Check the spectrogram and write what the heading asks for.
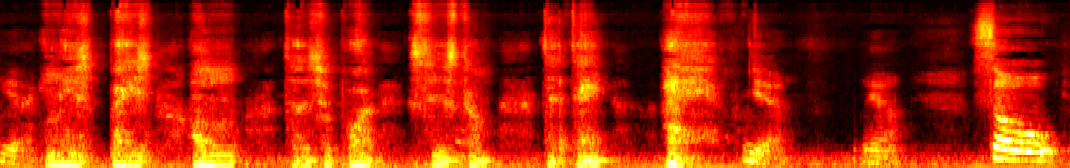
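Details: Speech impediment in a male guest; finding: speech impediment.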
